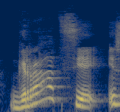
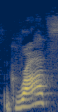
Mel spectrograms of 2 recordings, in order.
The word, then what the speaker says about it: grazie: Italian it has to be pronounced for example gra is not pronounced grai or grai which means fat in Italian and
